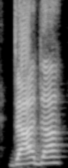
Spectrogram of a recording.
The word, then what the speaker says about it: Dada: say this because I've learned some swah but daada yes exactly okay thank you say when I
